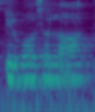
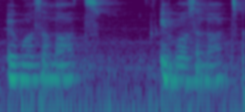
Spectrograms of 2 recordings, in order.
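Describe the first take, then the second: First: Said in the usual way. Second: "It was a lot" whispered, drained and unvoiced. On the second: Real, not acted. To viewers, recalling how overwhelming it was, a drained whisper. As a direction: let "It was a lot" fade to a tired whisper.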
